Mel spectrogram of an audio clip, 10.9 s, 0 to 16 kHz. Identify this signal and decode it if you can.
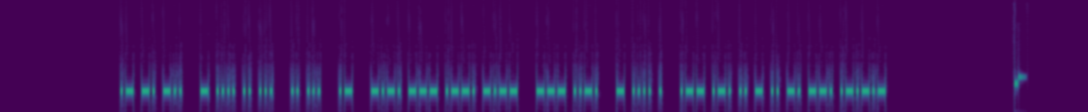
Morse code, heard as a keyed tone, about 44 wpm, 700 Hz. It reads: AND THIS IS A COPY OF THE WRITING.
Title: Sentences from Top 1400 Words 45wpm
